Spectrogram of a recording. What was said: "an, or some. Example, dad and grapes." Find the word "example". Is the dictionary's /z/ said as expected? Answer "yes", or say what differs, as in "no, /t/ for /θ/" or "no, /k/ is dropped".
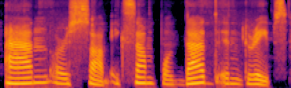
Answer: no, /s/ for /z/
